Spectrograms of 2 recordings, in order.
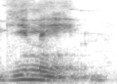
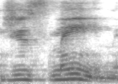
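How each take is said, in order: First: No S sound is heard in the name. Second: An S sound is pronounced in the name. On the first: The speaker calls it right. "it's actually Ghislaine. the S is completely silent" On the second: The speaker calls it wrong. "I was pronouncing the S. So I was saying Ghislaine"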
